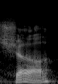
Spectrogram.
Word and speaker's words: SHA: we're going to use something called sha which i like to pronounce sha lifetime 24 hours that's the config we're going to put on router 1.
